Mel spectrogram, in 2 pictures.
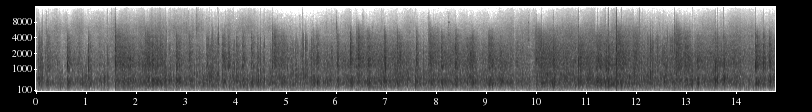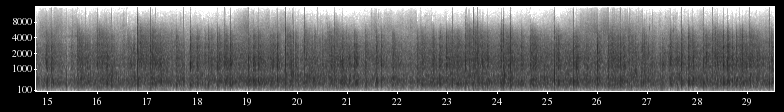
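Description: Professional fireworks display: aerial shells bursting one after another amid a dense, continuous crackle, a little louder from about ten seconds in.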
